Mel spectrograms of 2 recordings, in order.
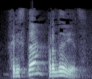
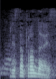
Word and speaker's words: христопродавец: «Христопродавец», А почему продавец, а не продавец? Вы думали? Христа продавец. Почему ударение не там? Не замечали? Христа продавец.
